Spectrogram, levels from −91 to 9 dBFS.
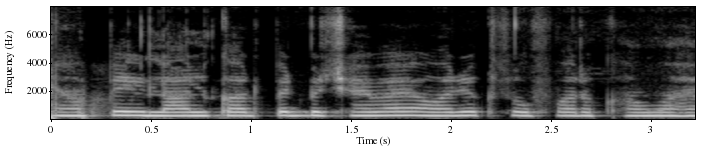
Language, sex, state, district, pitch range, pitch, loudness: Hindi, female, Chandigarh, Chandigarh, 245-260 Hz, 250 Hz, -13 LUFS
